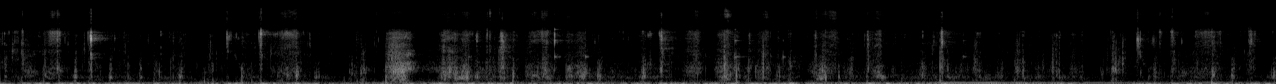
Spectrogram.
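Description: A person chewing and biting hotpot-soaked old bean curd (dried tofu skin) with rice, giving a steady run of small crunching and clicking mouth sounds.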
